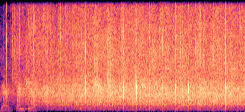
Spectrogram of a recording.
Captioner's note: audience clapping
